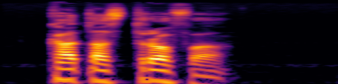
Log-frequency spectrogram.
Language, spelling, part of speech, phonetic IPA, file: Polish, katastrofa, noun, [ˌkataˈstrɔfa], Pl-katastrofa.ogg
